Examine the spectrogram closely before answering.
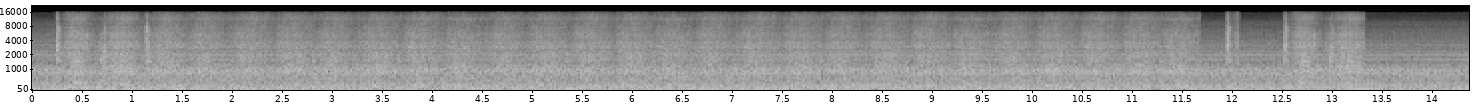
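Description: An aircraft trim wheel spins with a rapid, rhythmic clacking.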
